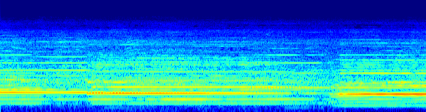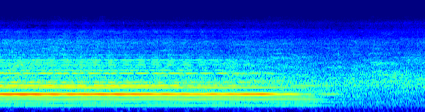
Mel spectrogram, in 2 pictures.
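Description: Saxophone quartet playing slow sustained chords, moving to one long loud held final chord about four seconds in that is cut off together about half a second before the end.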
